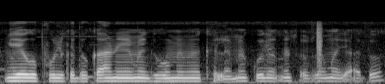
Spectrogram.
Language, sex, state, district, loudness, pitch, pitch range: Hindi, female, Bihar, Sitamarhi, -17 LUFS, 150 Hz, 145-155 Hz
